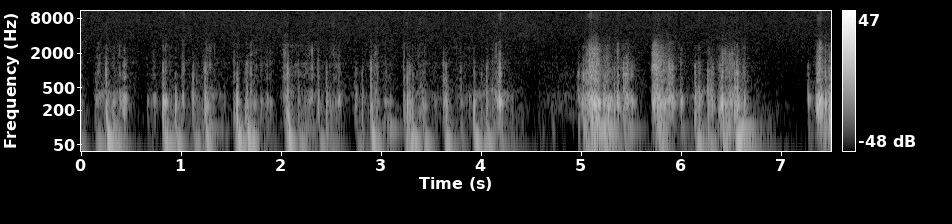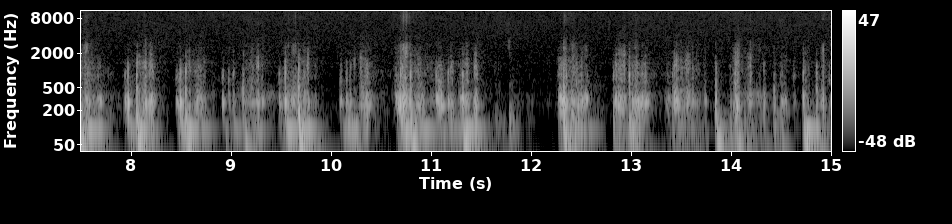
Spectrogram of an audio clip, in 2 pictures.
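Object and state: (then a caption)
Foam microphone windscreen being scratched. Long nails and fingers scratch and rub the black foam windscreen on a desktop microphone. The result is a rapid series of muffled, low, thumping rustles in short bursts separated by brief pauses, with almost nothing in the high range.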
